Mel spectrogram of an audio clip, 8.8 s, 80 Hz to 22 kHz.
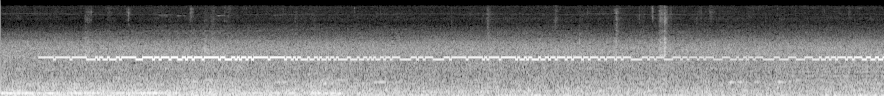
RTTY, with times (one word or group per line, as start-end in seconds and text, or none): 1.4-3.0 M7AFJ
3.2-3.5 DE
3.7-5.3 S55XD
5.5-7.3 599
7.5-8.1 599
8.3-8.8 …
